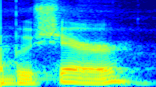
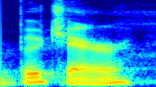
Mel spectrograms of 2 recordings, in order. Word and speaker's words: Bucherer: recently in 2018 by Boucher or butcher I think it's Boucher I think it's like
